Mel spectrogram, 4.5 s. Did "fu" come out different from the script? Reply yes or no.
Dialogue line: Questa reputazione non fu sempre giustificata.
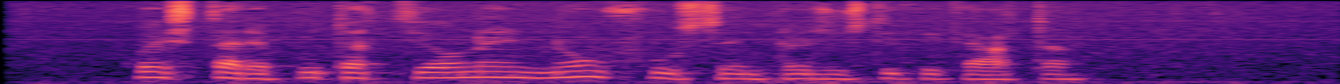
no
